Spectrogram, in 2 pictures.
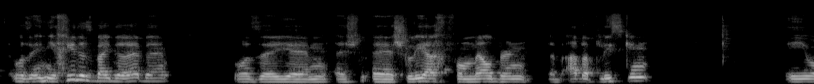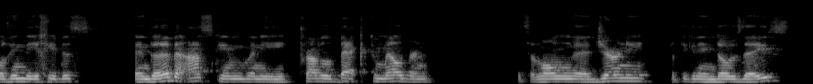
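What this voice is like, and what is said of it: Israeli accent. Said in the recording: “I will try not to lose my Israeli accent”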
